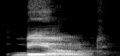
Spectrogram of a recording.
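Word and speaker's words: build: আমরা যদি পড়ি তাহলে বিল্ড, কিন্তু ওরা করবে হচ্ছে বিল্ড, এলটা একটু মোটা করে বিল্ড, এরকম।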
